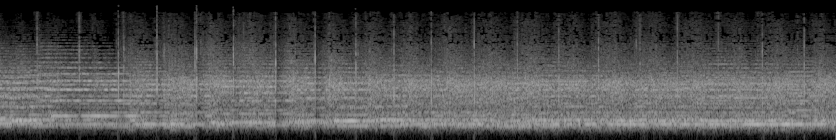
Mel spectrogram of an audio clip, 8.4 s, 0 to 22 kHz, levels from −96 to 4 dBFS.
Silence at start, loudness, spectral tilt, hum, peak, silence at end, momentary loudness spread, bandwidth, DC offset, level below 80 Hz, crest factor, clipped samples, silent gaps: 0 s; -30 LUFS; -0.5 dB/octave; none; -10 dBFS; 0 s; 1 LU; 16 kHz; under 0.1%; -88 dBFS; 20 dB; under 0.1%; none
